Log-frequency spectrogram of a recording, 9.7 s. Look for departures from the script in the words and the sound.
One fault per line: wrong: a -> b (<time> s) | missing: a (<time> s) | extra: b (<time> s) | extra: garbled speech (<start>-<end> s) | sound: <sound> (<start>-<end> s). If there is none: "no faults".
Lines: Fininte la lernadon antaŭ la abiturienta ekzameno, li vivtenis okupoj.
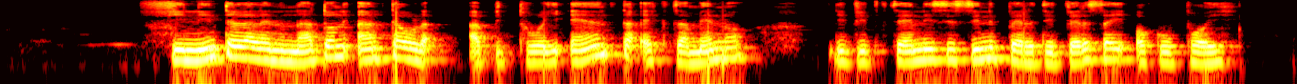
extra: sin per diversaj (7.3 s)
